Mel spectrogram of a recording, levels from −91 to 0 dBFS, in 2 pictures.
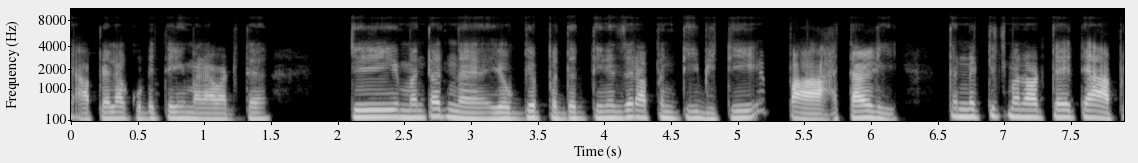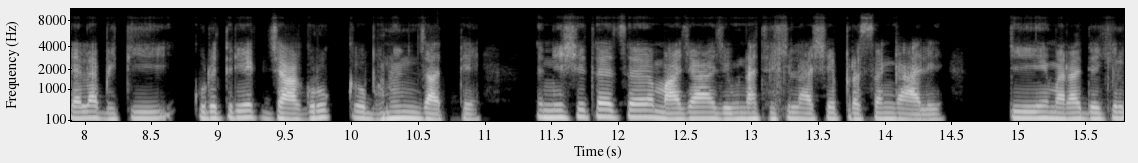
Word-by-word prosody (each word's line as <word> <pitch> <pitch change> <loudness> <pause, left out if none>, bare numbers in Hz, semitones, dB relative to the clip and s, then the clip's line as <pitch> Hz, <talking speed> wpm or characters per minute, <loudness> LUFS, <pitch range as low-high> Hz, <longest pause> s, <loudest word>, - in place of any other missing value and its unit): आपल्याला 135 +2 -1
कुठेतरी 135 0 -3
मला 125 -2 +1
वाटतं, 125 +2 -3 0.7
ते 165 +1 +3
म्हणतात 155 +2 +1
ना 140 -4 +2
योग्य 130 +2 0
पद्धतीने 140 +2 -1
जर 160 +1 0
आपण 150 -1 0
ती 145 - -2
भीती 150 +4 -3 0.3
पा 140 - +6 0.2
हाताळली, 140 0 +2 0.5
तर - - 0
नक्कीच 170 +1 -1
मला 170 -2 +3
वाटतंय 165 +1 +2
ते 160 - +3
आपल्याला 140 -1 +4
भीती 135 +3 -4 0.4
कुठेतरी 140 +1 -2
एक 155 - -2
जागरूक 145 +5 +1
अ, - - +1
बनवून 140 +2 +2
जाते. 120 -1 -1 0.5
तर 160 - -2
निश्चितच 160 +1 0
अ, 160 0 +3
माझ्या 135 +1 +3
जीवनात 130 +1 +1
देखील 130 +1 -3
असे 125 +1 -2
प्रसंग 125 +1 -2
आले 115 +1 -2 0.5
की, 140 0 +1
मला 130 -1 +2
देखील 130 +1 -1
140 Hz, 150 wpm, -23 LUFS, 130-155 Hz, 0.7 s, पा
